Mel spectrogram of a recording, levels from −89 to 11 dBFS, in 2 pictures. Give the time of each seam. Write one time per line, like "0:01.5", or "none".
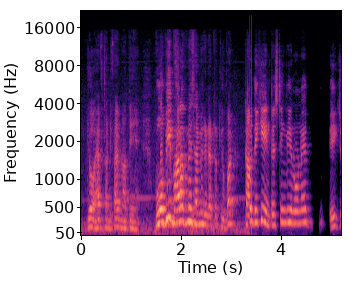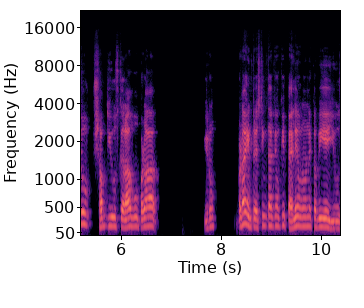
0:03.4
